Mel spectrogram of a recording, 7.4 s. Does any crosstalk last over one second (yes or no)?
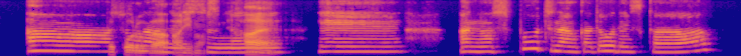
yes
